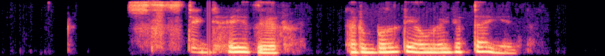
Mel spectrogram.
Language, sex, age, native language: Icelandic, female, 30-39, Filipino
